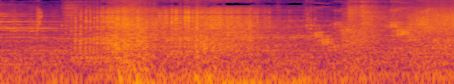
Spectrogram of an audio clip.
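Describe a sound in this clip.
A heavy metal door slides open with a loud mechanical rumble.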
